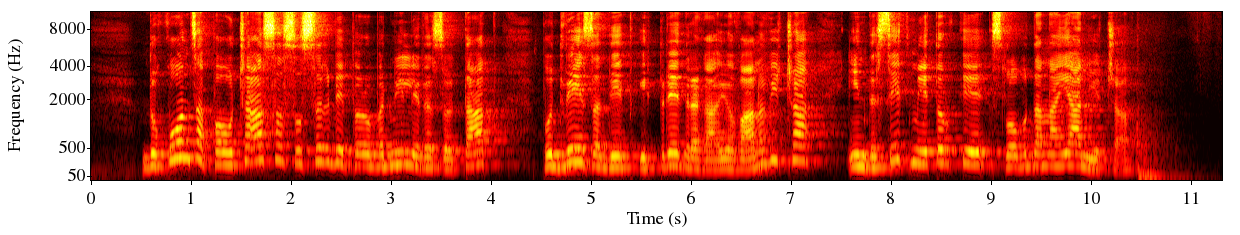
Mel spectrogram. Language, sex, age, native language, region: Slovenian, female, 60+, Slovenian, Posavska region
